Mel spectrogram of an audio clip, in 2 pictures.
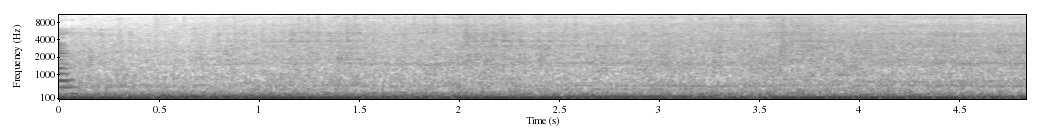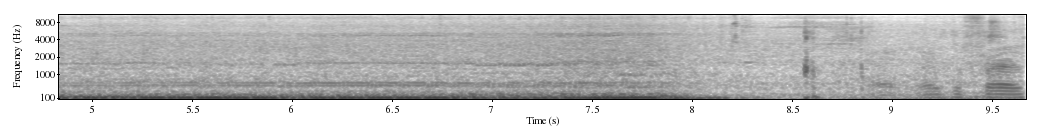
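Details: Car idling after new spark plugs and fuel filter check for sudden hesitation; smooth steady low idle, no puffing or ticking from exhaust, engine shut off after about eight seconds; normal idle.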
